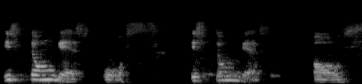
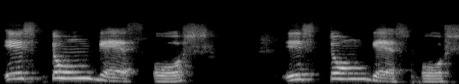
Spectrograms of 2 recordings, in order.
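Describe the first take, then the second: First: Istongesos soft, without the Muskogee sh; flat English-style Istongesos; teacher imitating learners without the Muskogee sound; English-type pronunciation. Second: Istongesos slow, ending in a clear sh; teacher modelling the right sound; proper Muskogee sounds. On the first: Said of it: "I've heard some people speak like". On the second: Shown as a demonstration. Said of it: "But if we spoke it in a English type".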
